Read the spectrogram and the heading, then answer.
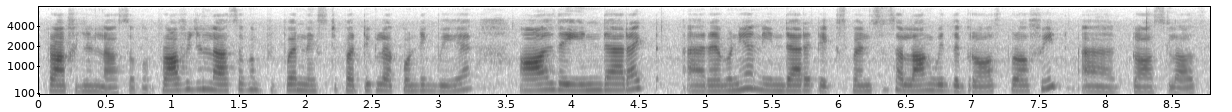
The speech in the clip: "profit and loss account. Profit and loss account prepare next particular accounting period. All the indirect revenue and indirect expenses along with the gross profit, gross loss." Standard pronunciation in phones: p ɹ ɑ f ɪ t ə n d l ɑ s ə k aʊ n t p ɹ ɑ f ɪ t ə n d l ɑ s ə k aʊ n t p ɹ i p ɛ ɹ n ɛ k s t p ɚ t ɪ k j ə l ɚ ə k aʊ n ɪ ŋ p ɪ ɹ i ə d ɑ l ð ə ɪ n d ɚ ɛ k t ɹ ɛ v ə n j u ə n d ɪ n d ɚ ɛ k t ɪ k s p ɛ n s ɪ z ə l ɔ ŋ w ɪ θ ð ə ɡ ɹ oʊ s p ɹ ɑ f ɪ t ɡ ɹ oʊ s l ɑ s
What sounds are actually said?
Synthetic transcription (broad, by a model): p ɹ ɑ f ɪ t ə n l ɑ s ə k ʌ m p ɹ ɑ f ɪ t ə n l ɑ s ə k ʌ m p i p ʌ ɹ n ɛ k s t p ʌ t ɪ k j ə l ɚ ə k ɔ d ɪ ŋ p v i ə ɑ l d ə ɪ n d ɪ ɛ k t ɹ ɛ v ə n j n ə n d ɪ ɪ d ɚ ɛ k t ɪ k s p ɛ n s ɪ s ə l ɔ ŋ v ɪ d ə ɡ ɹ oʊ s p ɹ ɑ f ɪ t ɡ ɹ oʊ s l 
